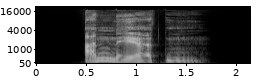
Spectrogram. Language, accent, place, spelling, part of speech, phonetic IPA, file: German, Germany, Berlin, annäherten, verb, [ˈanˌnɛːɐtn̩], De-annäherten.ogg
- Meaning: inflection of annähern: 1. first/third-person plural dependent preterite 2. first/third-person plural dependent subjunctive II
